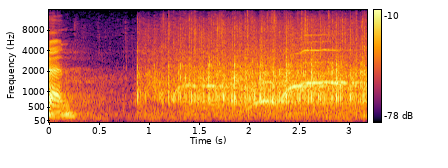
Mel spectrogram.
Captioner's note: applause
